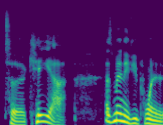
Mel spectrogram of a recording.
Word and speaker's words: Türkiye: Depending on how woke the media organisation you watched was, the commentators switched between calling the country Turkey, Türkiye, and a meticulously pronounced Tur-KEE-ah.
